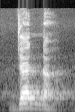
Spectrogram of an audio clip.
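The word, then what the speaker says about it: جَنّة: Nun tapi besok pada barisnya Jannah surga jinnah Jin junnah perisai hebat bahasa Arab tukang baris saja boleh dapat tiga masuk yang berbeda Kalau bahasa Melayu sudah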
